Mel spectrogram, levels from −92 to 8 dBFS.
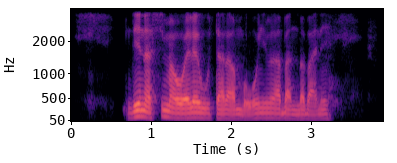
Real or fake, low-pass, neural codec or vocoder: fake; 3.6 kHz; codec, 16 kHz, 2 kbps, FunCodec, trained on LibriTTS, 25 frames a second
